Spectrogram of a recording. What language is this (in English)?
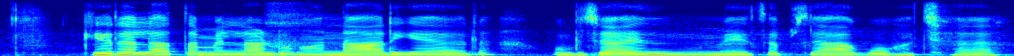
Maithili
